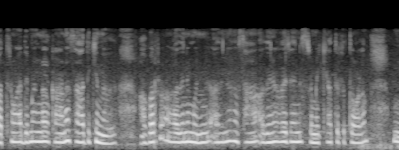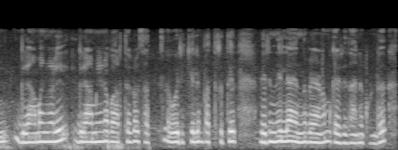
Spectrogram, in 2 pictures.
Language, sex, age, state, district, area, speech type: Malayalam, female, 30-45, Kerala, Kollam, rural, spontaneous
